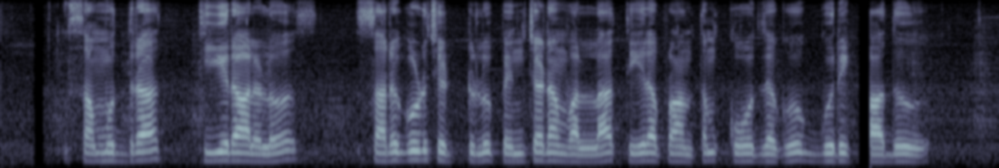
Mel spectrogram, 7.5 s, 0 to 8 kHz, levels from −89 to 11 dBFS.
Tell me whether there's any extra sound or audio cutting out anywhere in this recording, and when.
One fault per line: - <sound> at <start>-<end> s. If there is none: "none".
- dropout at 6.4-6.5 s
